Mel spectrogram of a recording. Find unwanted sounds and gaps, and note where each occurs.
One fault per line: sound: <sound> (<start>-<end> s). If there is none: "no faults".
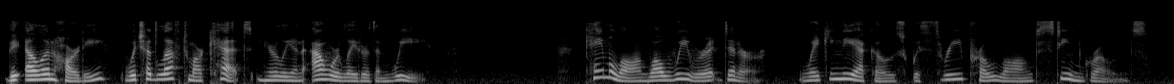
no faults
